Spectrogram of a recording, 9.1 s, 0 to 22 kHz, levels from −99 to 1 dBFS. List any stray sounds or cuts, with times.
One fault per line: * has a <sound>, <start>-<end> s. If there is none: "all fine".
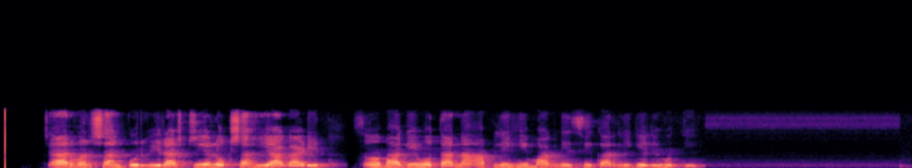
all fine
